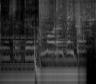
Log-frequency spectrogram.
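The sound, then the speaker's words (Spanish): A sudden loud crash of glass shattering, with bright ringing shards scattering for about a second after a brief low humming tone. No one speaks. “Se rompió ahora, se repara ya en Juan Lacase JBL Vidriería”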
